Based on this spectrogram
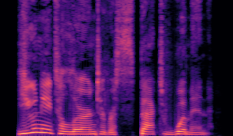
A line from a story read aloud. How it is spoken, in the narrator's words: I snarled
